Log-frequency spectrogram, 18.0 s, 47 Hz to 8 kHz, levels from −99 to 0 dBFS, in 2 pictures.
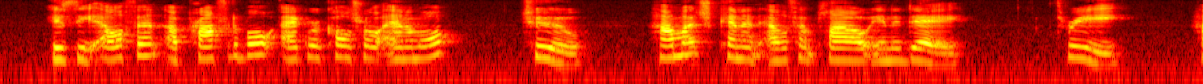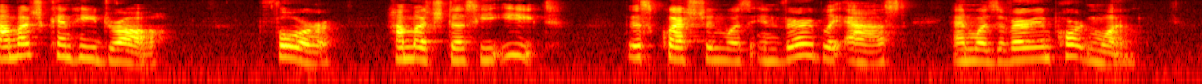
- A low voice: No, high, 225 Hz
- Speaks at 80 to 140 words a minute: Yes, slow, 135 wpm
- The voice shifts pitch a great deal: No, average, 3.3 semitones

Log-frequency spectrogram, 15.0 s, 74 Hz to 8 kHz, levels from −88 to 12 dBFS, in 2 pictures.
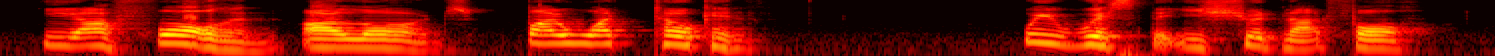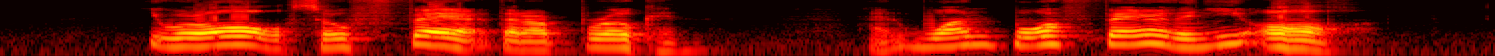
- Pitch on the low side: No, medium, 175 Hz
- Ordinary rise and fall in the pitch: Yes, average, 4.8 semitones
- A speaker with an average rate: No, slow, 120 wpm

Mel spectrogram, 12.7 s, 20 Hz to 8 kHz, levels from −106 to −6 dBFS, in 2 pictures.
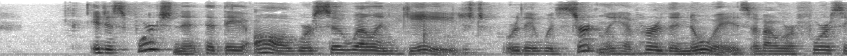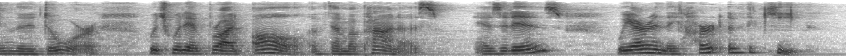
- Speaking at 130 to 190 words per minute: No, average, 200 wpm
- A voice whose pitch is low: No, medium, 165 Hz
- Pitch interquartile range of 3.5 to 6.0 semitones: Yes, average, 4.4 semitones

